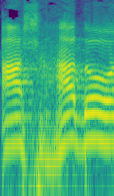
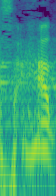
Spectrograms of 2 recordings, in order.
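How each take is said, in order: First: The word is pronounced clearly. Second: The word is pronounced indistinctly. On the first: This is the proper form of the word. The speaker calls it right. "আশহাদু না বলে" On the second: The speaker could not say the word properly. The speaker calls it wrong. "কথাও স্পষ্ট ভাবে বলতে পারতেন না, ... আসহাদু বের হয়ে যেত"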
